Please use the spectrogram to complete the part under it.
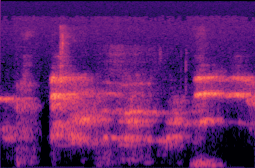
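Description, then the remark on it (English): A dog barks loudly, a quick run of three strained, drawn-out barks with barely a pause between them, and no one talking. “Forgive the dogs if you guys hear that.”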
